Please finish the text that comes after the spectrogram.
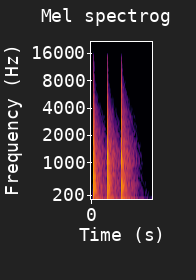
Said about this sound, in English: I walk up and I knock on his door.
